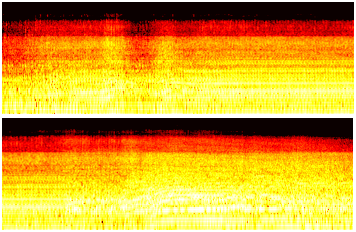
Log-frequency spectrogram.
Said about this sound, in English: Bring out Terry Kramer in the drag package Challenger to race Ron Walsh in the Camaro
